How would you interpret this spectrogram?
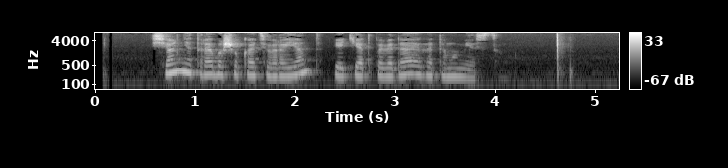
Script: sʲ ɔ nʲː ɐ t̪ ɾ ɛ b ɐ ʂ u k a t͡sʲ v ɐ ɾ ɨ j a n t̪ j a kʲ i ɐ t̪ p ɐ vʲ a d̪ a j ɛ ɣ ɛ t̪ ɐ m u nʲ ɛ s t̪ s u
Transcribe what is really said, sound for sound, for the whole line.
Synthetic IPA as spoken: sʲ ɔ nʲː ɐ t̪ ɾ ɛ b ɐ ʂ u k a t͡sʲ v ɐ ɾ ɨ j a n t̪ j a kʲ i ɐ t̪ p ɐ vʲ a d̪ a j ɛ ɣ ɛ t̪ ɐ m u mʲ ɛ s t̪ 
